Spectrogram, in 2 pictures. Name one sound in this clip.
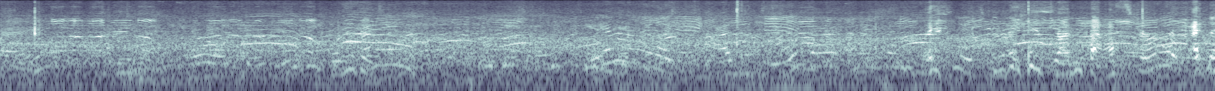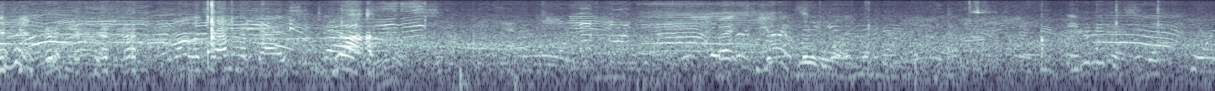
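Players call out to each other across the field.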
